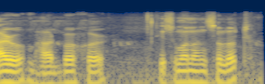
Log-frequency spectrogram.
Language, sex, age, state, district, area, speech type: Assamese, male, 18-30, Assam, Lakhimpur, rural, spontaneous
